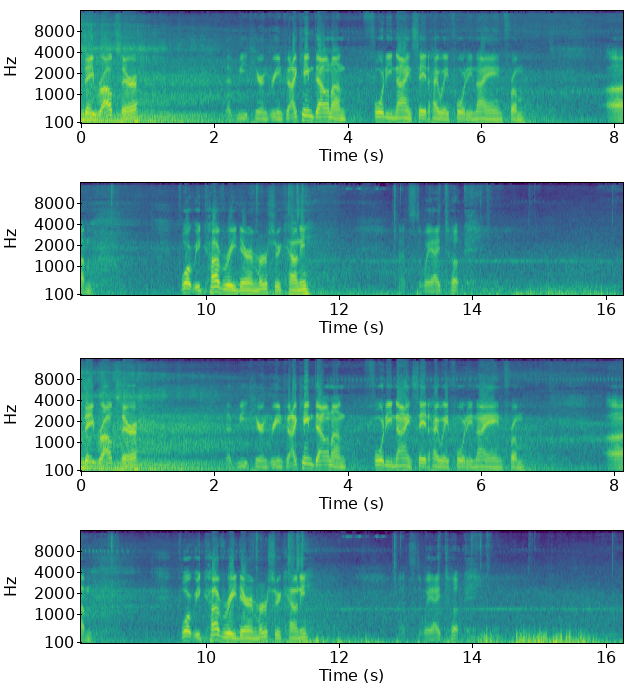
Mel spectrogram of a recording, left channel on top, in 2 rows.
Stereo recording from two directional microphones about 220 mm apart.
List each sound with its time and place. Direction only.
0.0 s vehicle: 10° left (ahead or behind)
2.1 s speech: 15° left (ahead or behind)
7.9 s speech: 20° left (ahead or behind)
9.6 s speech: 25° left (ahead or behind)
10.2 s speech: 10° left (ahead or behind)
13.2 s speech: 30° left (ahead or behind)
